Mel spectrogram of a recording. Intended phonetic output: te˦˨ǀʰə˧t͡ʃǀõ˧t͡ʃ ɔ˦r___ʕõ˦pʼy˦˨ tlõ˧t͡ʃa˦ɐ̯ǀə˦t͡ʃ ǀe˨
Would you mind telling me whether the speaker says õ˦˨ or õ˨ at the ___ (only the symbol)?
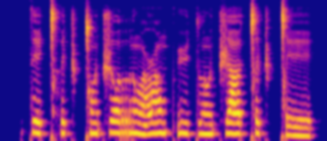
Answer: õ˦˨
